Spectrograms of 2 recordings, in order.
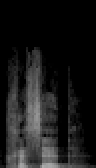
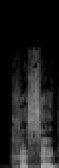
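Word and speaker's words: chesed (חסד): Steadfast love is one word in Hebrew, and it is spelt like this: chesed. Chesed, can you say that? No, I want to hear the ha. Chesed, yes, thank you.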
